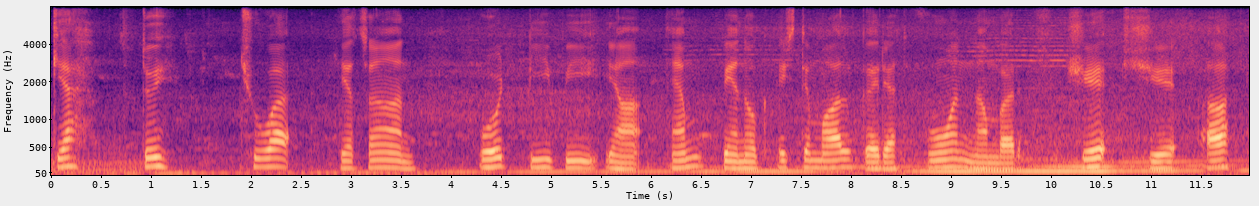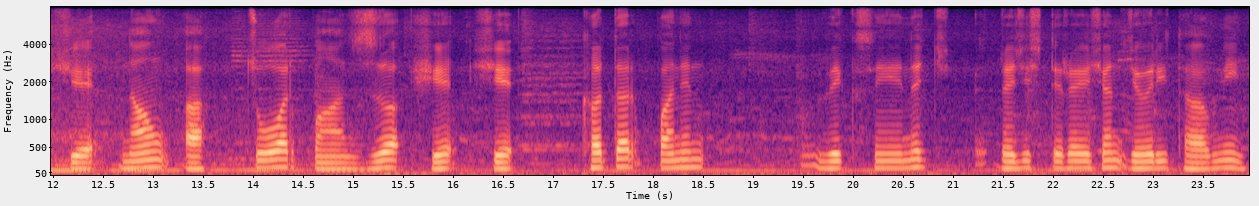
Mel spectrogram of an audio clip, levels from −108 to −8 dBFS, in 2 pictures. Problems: background sounds at intervals, low volume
